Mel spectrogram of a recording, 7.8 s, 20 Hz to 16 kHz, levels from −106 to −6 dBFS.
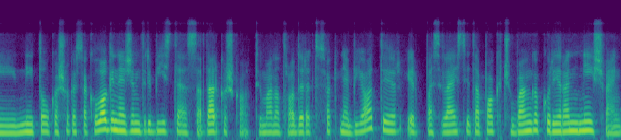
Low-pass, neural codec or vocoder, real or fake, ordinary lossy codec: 7.2 kHz; codec, 16 kHz, about 1 kbps, DyCAST, with the encoder's durations; fake; Opus, 32 kbps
